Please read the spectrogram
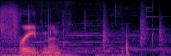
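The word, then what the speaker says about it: Fridman: lex lex and then it's spelt friedman but it's said friedman and that's my uh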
